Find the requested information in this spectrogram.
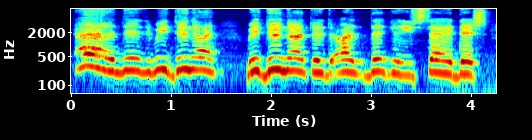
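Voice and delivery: high, loud, haughty mock-French protest; bad French accent. France scorning a suggestion, badly faked French accent. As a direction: stumble indignantly through a botched French accent. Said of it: "I can't do a French accent right now".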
